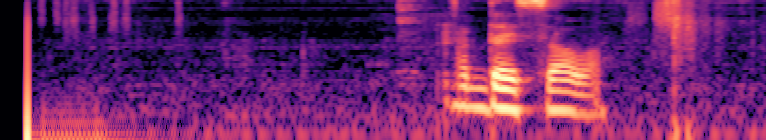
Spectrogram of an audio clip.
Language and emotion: Russian, angry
